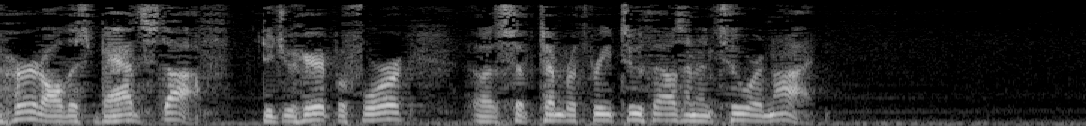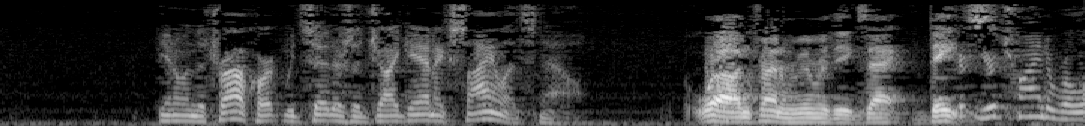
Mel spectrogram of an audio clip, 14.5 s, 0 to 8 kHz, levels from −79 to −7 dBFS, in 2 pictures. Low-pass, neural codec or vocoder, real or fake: 7.2 kHz; none; real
